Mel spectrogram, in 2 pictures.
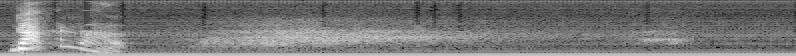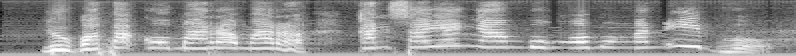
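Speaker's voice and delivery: very high, loud and insistent; heated retort. Retold or imitated. Pastor answering the surprised woman, very high and loud. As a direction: fire it back at her. Pastor explains his anger.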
